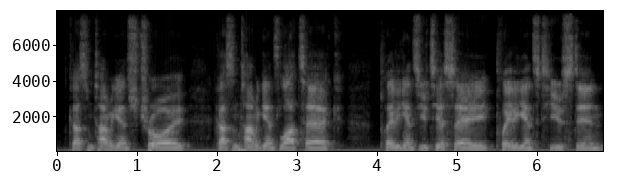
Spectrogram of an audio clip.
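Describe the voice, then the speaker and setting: This man speaks at a fairly slow pace in an American accent, his tone bright and sharp. Audible echo from the room surrounds his voice. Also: fairly low pitch for a man, ordinary pitch variation. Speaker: college football player. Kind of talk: interview.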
